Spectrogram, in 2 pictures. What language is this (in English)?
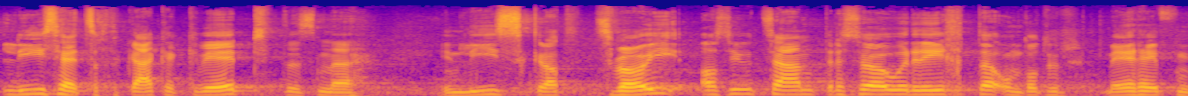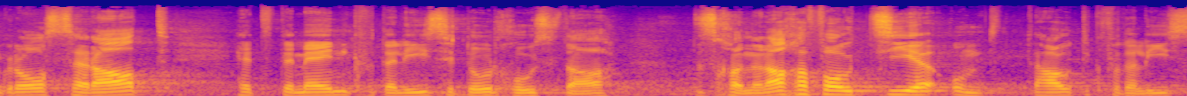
Swiss German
